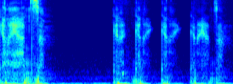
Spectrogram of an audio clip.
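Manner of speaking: speaking in a whisper. Adjusting the audio gain settings and asking if more can be added: whispering. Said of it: "why am I whispering?".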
